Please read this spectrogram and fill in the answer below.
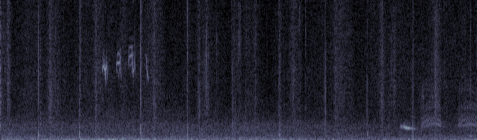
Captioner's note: birds chirping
